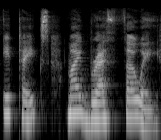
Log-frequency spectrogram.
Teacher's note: o T de it, já junta no T de takes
